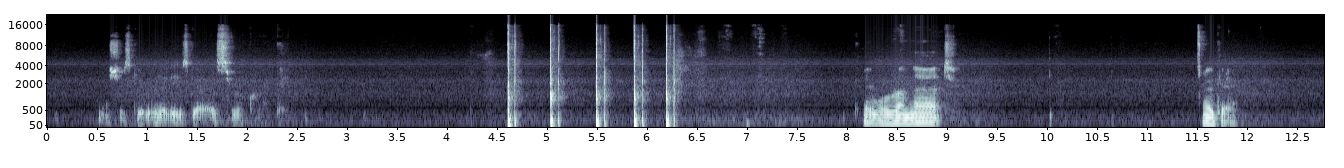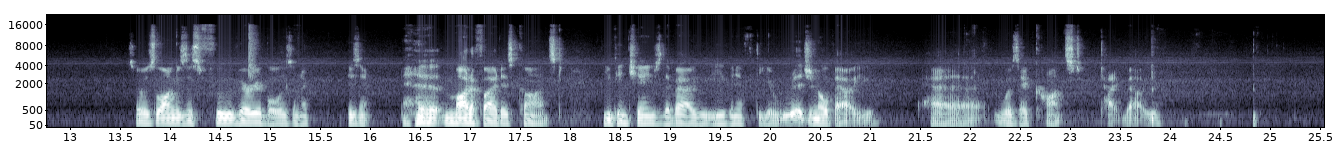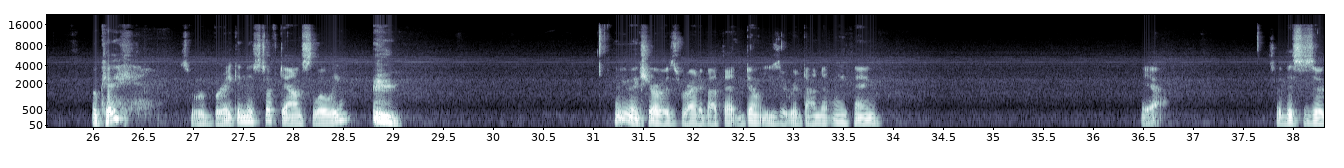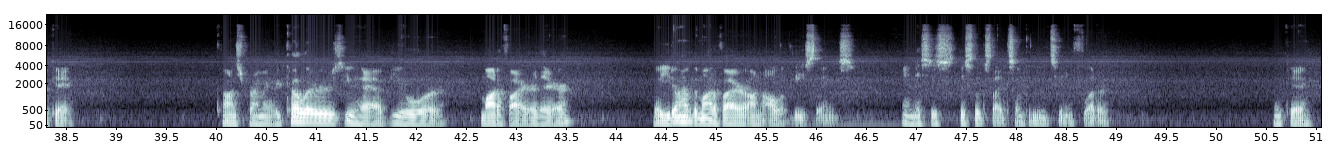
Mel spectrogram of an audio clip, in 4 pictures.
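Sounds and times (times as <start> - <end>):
laptop keystroke clicks: 4.6 - 6.4
throat clearing: 28.8 - 29.1.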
